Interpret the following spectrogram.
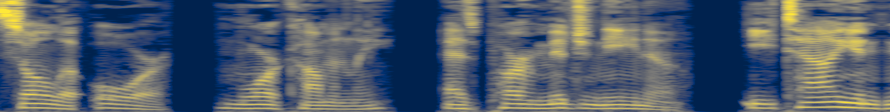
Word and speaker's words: Parmigianino: as Francesca Matt sola or more commonly as Parma janina Italian pronunciation Parma danina the little one from Parma January 1115 no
